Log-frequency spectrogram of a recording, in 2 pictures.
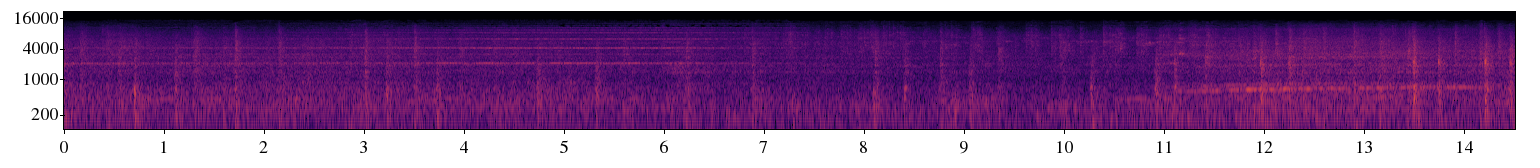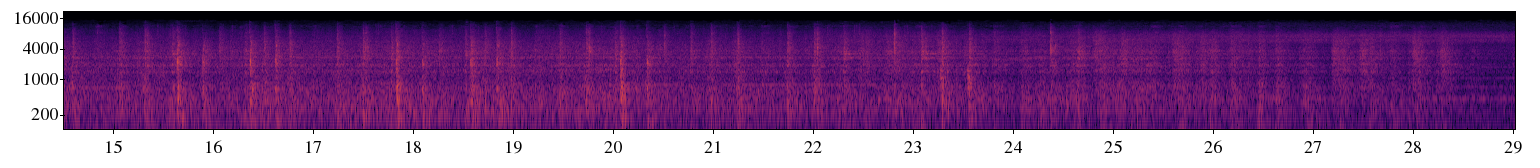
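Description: Keisei electric commuter trains moving slowly through the station junction, wheels clicking over rail joints and points. A steady high whine runs for the first several seconds, and a short whine glides upward about eleven seconds in.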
